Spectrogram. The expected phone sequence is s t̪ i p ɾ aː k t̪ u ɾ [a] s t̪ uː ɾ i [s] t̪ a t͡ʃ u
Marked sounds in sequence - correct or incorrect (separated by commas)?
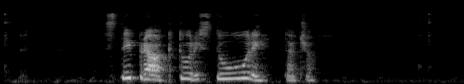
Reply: incorrect, incorrect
